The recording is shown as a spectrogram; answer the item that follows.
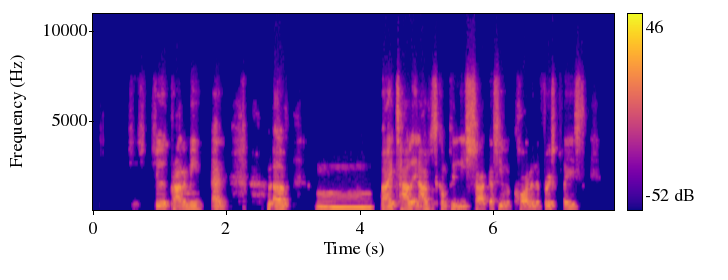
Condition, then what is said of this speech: Stuttering. Born deaf and living with a stutter, he's also become a powerful advocate for stuttering awareness.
